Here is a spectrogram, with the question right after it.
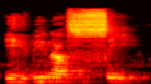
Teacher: Lalu sod keluar dulu, bunyi sofirnya 2 kali lipat karena ada tanda tasdid.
